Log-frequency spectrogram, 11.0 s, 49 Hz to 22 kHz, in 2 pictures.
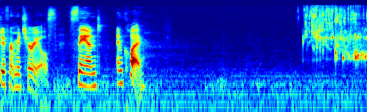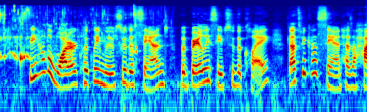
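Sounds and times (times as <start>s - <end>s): water splashing and trickling: 4.5s - 8.0s.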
